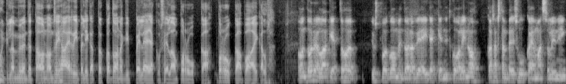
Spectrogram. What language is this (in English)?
Finnish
